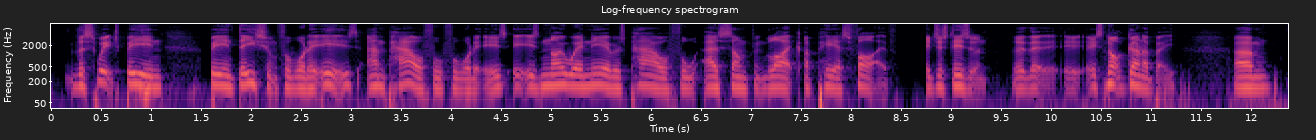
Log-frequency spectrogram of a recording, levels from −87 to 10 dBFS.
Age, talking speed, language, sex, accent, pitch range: 20-39, 170 wpm, English, male, British, 125-155 Hz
